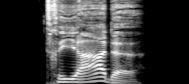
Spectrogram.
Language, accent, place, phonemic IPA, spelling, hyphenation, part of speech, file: German, Germany, Berlin, /tʁiˈaːd/, Triade, Tri‧a‧de, noun, De-Triade.ogg
- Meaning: triad (grouping of three)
